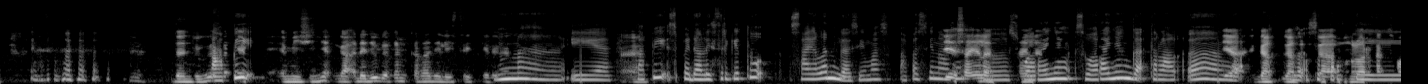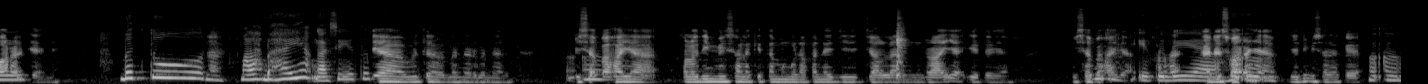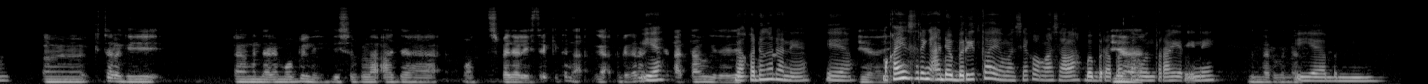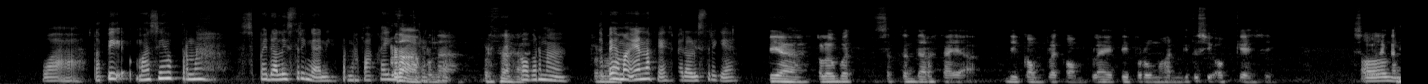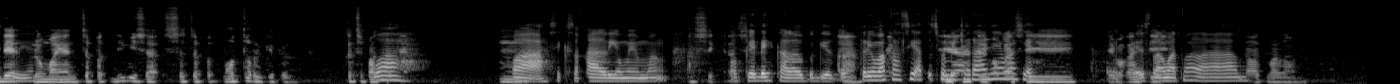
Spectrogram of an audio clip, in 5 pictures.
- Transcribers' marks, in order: chuckle; static; distorted speech; in English: "silent"; in English: "silent silent"; other background noise; tapping; "di" said as "ji"; laughing while speaking: "pernah"
- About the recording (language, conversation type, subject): Indonesian, unstructured, Apa yang membuat Anda lebih memilih bersepeda daripada berjalan kaki?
